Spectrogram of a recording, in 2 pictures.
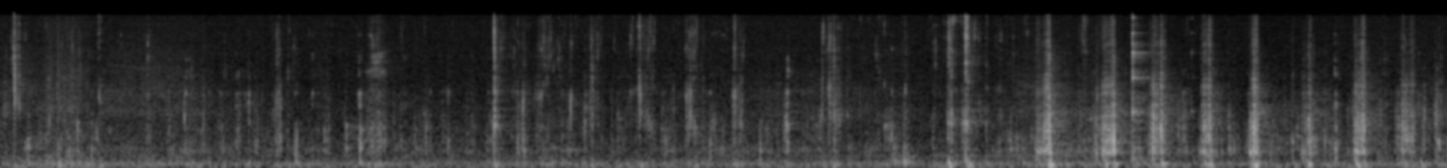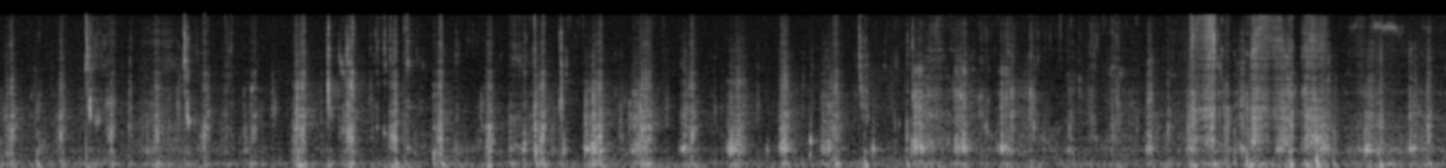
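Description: Chewing and crisp crunching of radish kimchi being bitten and eaten. The crunching is sparse for the first several seconds, then dense and steady from about ten seconds in.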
